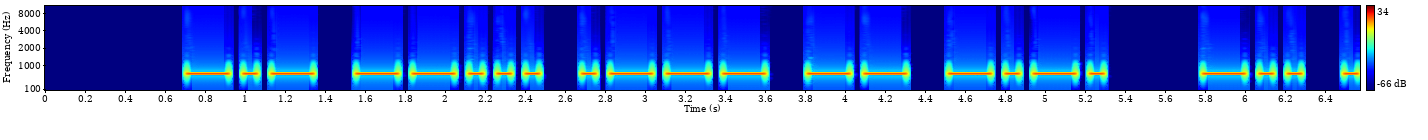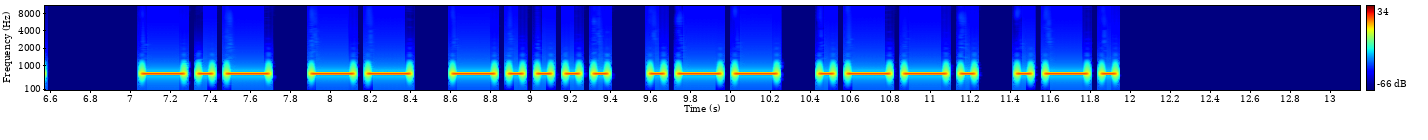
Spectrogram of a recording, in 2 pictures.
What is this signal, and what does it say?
Morse code, heard as a keyed tone, about 17 wpm, 700 Hz. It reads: K7JMC DE KM6WPR
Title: USA Callsign DE Callsign 17wpm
